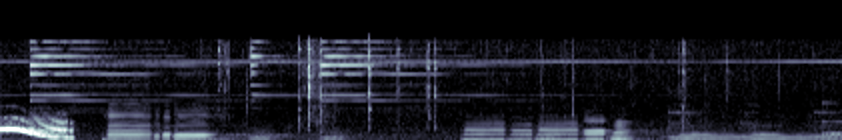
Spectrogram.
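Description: Background music with a repeating low bass line and short higher notes, opened by a loud, quick downward-sliding sound effect that falls in pitch in under half a second.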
